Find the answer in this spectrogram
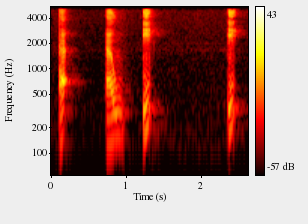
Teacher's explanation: نسكن الحرف وندخل عليه همزة مفتوحة أو مكسورة، فنقول أو إئ، حيثما انتهى الصوت فثم مخرج الحرف، فينتهي صوت الهمزة هنا في آخر الحلق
